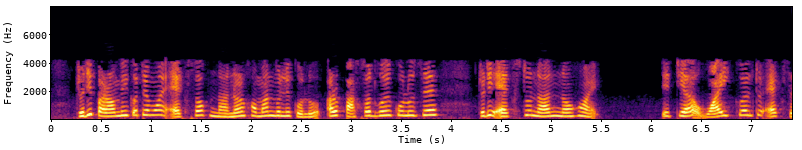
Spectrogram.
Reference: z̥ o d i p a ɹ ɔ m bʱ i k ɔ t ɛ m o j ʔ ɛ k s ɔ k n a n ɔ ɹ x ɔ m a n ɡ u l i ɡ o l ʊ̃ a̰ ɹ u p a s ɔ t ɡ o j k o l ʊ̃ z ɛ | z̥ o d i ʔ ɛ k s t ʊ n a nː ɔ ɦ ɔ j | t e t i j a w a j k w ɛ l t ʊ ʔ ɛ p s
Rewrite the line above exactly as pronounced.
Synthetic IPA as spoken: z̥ o d i p a ɹ ɔ m bʱ i k ɔ t ɛ m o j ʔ ɛ k s ɔ k n a n ɔ ɹ x ɔ m a n b u l i k o l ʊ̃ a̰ ɹ u p a s ɔ t ɡ o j k o l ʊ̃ z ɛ | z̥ o d i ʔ ɛ k s t ʊ n a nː ɔ ɦ ɔ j | t e t i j a w a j k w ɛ l t ʊ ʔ ɛ k s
